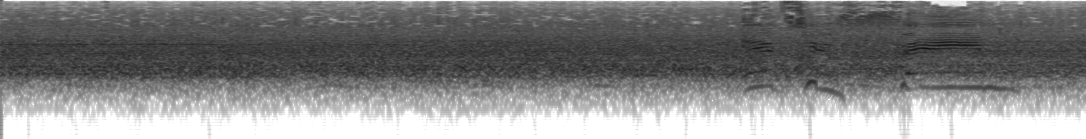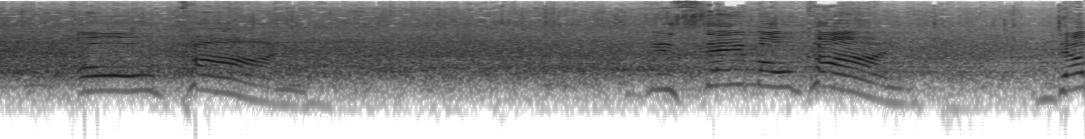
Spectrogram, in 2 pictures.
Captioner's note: cheers and applause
